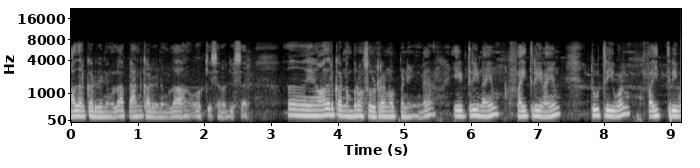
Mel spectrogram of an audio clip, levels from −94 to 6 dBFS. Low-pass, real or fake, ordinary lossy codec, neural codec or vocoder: none; real; none; none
